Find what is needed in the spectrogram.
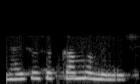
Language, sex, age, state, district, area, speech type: Maithili, female, 18-30, Bihar, Darbhanga, rural, conversation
